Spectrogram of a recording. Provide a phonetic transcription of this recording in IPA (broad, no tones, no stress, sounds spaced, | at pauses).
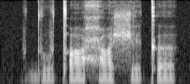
d̪ u tʼ ɑ ħ ɑ ʃ ɪ kʼ ə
